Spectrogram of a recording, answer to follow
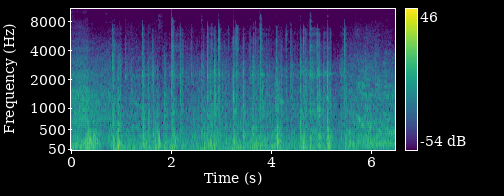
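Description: Outdoor city ambience: a steady low rumble of traffic and wind. Through the middle there is a run of irregular sharp clicks and taps, several a second, that stop shortly before the end.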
